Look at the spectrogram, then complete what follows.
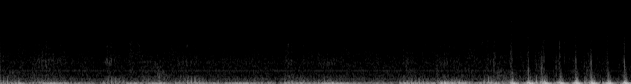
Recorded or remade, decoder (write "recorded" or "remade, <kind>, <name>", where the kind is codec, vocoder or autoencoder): recorded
